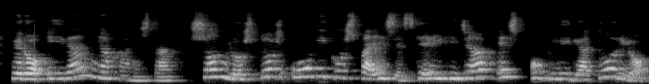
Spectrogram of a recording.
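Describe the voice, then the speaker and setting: With very wide pitch swings, a woman talks in a high voice. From Iranian Kurdistan. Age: 30s. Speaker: Kurdish-Iranian activist. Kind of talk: interview. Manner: halting.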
